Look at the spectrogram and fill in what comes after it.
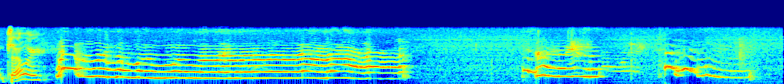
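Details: Airedale terrier 'singing' while talking with its owner on the phone indoors: a long steady wavering howl of about five seconds, then two shorter howls with rising and falling tones, and a person speaking in between.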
